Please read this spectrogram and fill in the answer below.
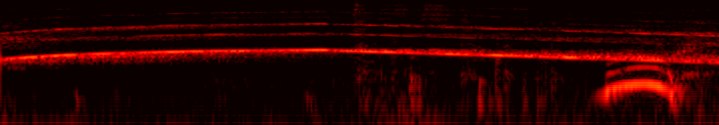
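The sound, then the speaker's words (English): A police siren sound effect played from a free soundboard phone app: one long, loud electronic wail that holds high and then slowly slides downward in pitch across the whole clip. “It's a soundboard. It's not the sound of the police though. Wait, I have that. Pick. Yeah. I have police.”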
